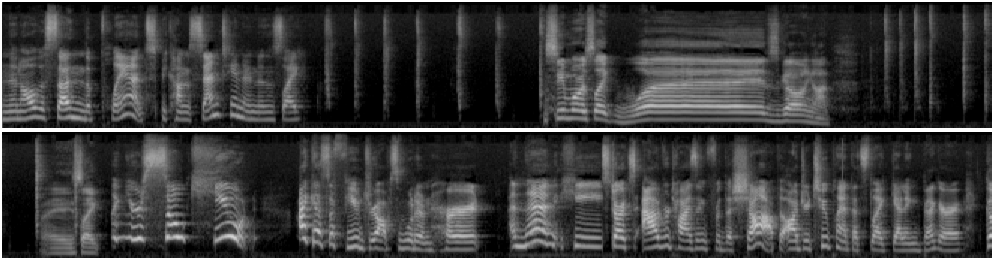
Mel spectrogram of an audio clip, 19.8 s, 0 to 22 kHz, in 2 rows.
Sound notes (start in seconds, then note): 3.0 kissing noises; 8.6 more kissing noises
